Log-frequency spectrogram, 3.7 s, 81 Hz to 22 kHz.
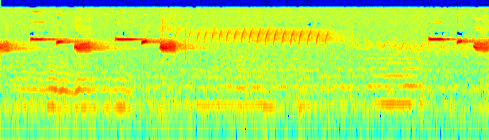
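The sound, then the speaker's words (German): A thin, whining buzz of a mosquito's pair of wings, vibrating about 1500 times per second, hovers steadily for about a second, fairly quiet, with sharp high chirps popping in before and after it. “0,7 Millisekunden, die Mücke, deren Flügelpaar rund 1500 Mal pro Sekunde vibriert.”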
